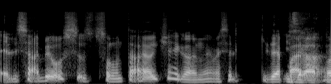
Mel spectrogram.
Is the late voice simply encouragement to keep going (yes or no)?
no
